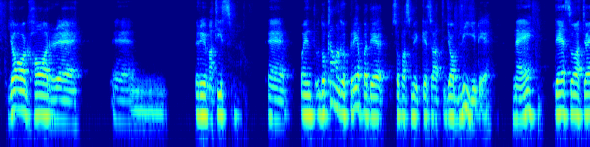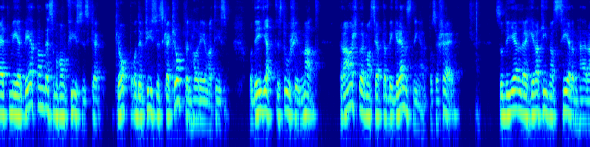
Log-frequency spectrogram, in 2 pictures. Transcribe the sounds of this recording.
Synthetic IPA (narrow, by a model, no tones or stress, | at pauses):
jɑːɡhaɾ | ɾɛmat̪ʰɪsm | ɔɛnɔd̪ɔkʰanmanɵpːɾeːpad̪ɛsɔpʰasːmʏkːəsɔat̪jɑːɡbliɖɛ̰ | nɛ | d̪̥ɛæʂɔat̪jɑːɡæɾɛt̪meːd̪veːt̪and̪əsɔmɦaɾnfyːsɪska | kʰɾɔpːɔd̪ɛnfyːsɪskakʰɾɔpːənɦaɾɛmat̪ʰɪsm | ɔd̪ɛːɾjɛt̪ʰːəst̪uːɾɧɪlnad̪ | fœɾanːaʂbœɾjmansɛt̪ːabɛɡɾɛnsnɪŋa̰ɾpʰɔsɛjɧɛ̰lv | sɔd̪ɛjɛlːəɾɦeːlat̪ʰiːd̪ənat̪seːd̪ɛnɦæːɾa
